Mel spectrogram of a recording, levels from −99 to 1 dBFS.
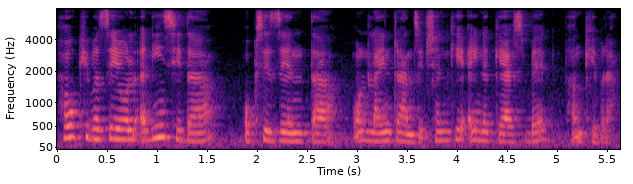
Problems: none marked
